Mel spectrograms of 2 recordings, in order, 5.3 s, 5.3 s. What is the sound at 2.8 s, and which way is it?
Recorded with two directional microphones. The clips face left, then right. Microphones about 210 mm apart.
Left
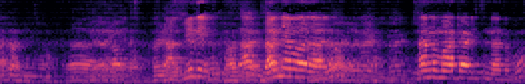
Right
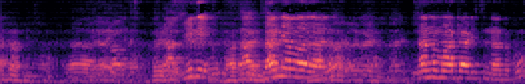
A man's voice, 20° right (ahead or behind).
